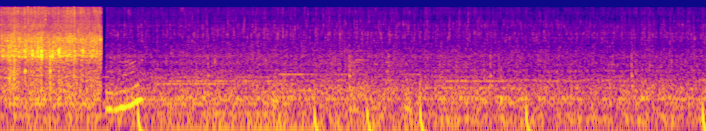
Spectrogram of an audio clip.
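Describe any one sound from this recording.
A thick sauce bubbles gently as it simmers in a pan.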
